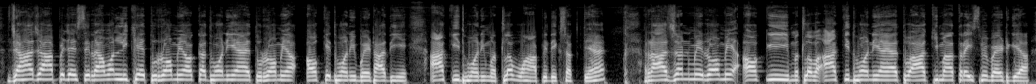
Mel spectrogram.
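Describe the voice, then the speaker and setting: A man teaching Hindi writing online, dictating words slowly and breaking them into syllables, often checking in with his students. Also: high voice, clear, resonant tone, dry recording. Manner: slow, patient dictation, repeating words syllable by syllable; keeps checking in with "ठीक है" and "दोस्तों".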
